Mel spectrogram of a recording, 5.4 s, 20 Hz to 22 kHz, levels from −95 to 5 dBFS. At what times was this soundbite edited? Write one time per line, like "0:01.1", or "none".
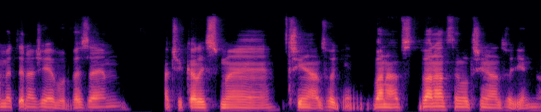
0:02.8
